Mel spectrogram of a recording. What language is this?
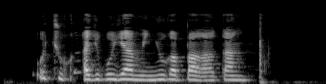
Sihuas Ancash Quechua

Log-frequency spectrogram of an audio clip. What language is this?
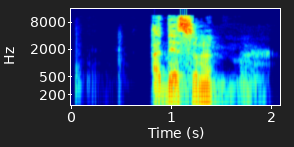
Tem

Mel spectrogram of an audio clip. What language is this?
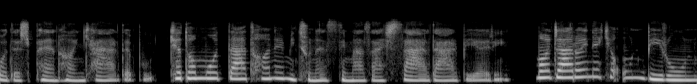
Persian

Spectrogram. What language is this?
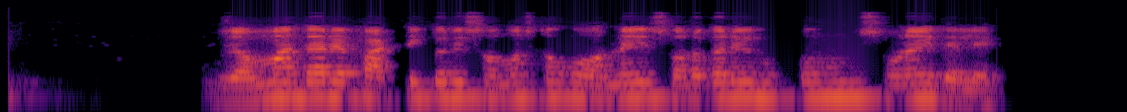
Odia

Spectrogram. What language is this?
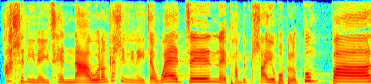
Welsh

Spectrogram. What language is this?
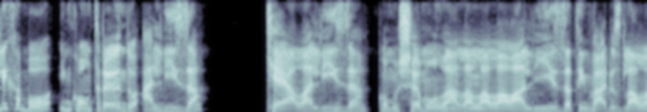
Portuguese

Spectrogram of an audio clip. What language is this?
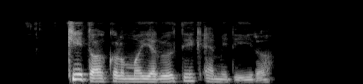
Hungarian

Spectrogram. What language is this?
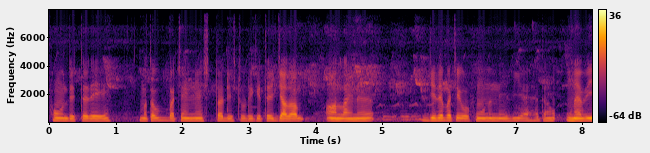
Dogri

